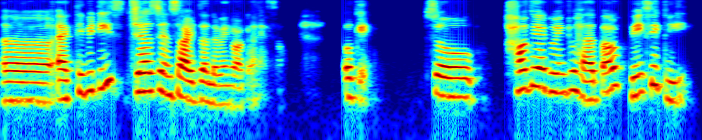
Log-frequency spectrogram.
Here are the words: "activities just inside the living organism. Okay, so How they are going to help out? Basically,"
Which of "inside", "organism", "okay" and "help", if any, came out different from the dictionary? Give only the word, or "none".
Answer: organism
